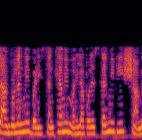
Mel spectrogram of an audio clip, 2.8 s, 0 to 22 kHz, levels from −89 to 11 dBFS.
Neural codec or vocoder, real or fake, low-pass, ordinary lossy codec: none; real; 5.4 kHz; none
